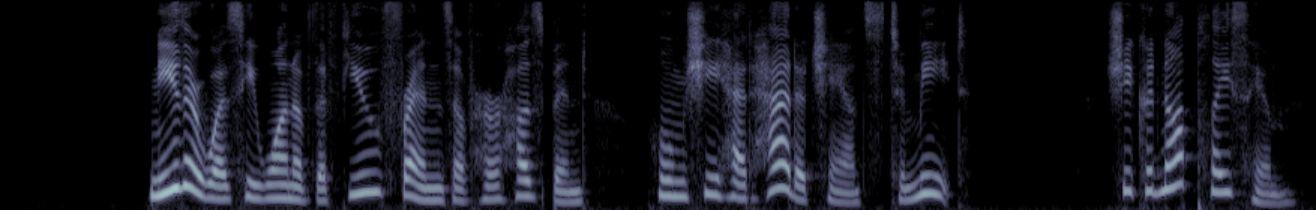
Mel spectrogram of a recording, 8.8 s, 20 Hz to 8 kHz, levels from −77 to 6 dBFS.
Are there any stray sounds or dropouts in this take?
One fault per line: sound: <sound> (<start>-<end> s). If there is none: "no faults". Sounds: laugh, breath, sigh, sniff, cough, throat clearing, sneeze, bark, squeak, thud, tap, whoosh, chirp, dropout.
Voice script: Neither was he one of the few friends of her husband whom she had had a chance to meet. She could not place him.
no faults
